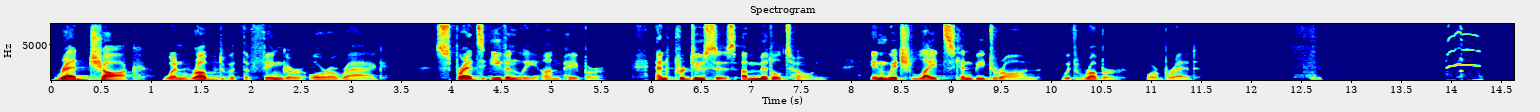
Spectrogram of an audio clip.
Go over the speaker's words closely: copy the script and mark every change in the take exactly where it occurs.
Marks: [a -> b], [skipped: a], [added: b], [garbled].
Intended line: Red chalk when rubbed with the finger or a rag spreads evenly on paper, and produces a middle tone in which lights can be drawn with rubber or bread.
Red chalk when rubbed with the finger or a rag spreads evenly on paper, and produces a middle tone in which lights can be drawn with rubber or bread.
